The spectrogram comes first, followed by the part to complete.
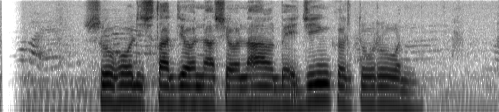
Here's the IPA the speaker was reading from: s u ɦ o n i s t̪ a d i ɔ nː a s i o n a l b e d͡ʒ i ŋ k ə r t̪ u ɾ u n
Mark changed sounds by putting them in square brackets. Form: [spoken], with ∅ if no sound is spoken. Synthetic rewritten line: s u ɦ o [d] i s t̪ a d i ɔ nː a s i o n a l b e d͡ʒ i ŋ k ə r t̪ u ɾ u n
